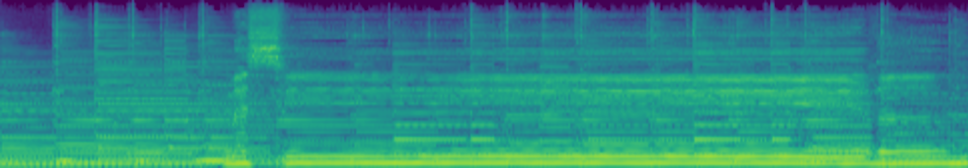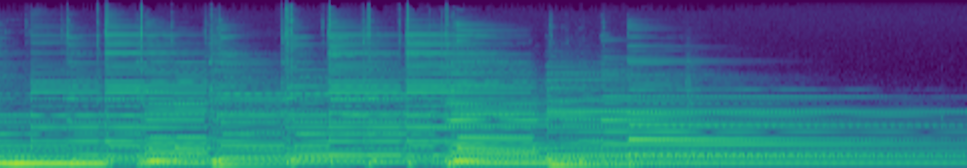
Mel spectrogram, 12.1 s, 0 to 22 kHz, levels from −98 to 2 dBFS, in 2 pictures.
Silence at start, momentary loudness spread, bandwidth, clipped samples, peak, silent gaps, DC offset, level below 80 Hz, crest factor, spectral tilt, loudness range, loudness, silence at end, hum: 0 s; 16 LU; 18.5 kHz; under 0.1%; -2 dBFS; none; under 0.1%; -68 dBFS; 16 dB; -5.5 dB/octave; 10 LU; -19 LUFS; 0 s; none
